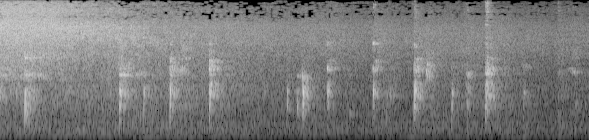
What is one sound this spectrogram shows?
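Sauce pours from a ladle into a hot pan.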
